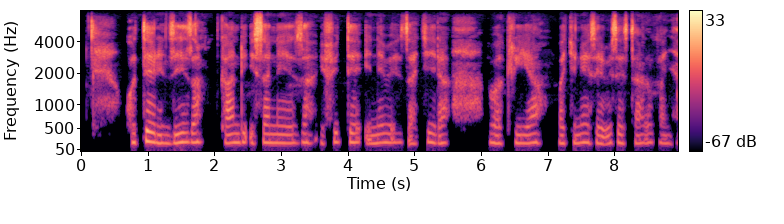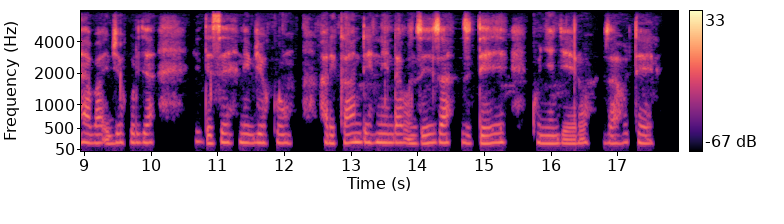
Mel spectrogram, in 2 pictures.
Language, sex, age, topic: Kinyarwanda, female, 18-24, finance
